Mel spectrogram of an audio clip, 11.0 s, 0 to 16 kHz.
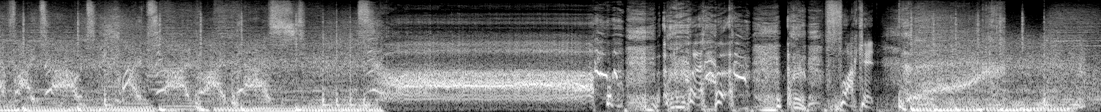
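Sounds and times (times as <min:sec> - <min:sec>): heavy metal band music: 0:00.0 - 0:05.4, 0:08.4 - 0:11.0.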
